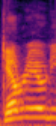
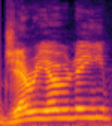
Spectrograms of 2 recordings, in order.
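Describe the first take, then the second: First: The name begins with a hard G sound. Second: The name begins with a soft J sound. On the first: "G like giveaway" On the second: "G like giraffe"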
